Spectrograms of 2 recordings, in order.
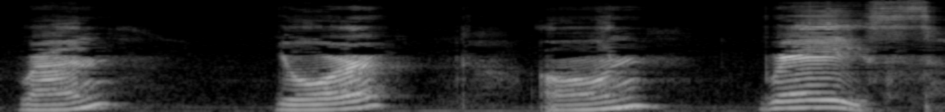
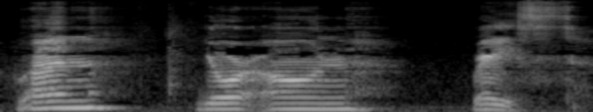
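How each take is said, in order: First: The phrase is said even more slowly. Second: The phrase is said slowly. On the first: "Let me say it slower" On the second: "I say that very slowly"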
